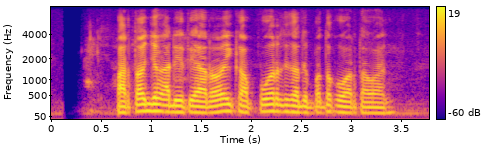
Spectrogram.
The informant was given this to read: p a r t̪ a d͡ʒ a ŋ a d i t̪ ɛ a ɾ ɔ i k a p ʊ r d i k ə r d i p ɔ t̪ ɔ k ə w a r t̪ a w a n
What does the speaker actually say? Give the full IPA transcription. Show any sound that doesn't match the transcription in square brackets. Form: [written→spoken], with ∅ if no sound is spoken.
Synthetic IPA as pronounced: p a r t̪ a d͡ʒ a ŋ a d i t̪ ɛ a ɾ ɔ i k a p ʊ r d i k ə r d i p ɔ t̪ ɔ k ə w a r t̪ a w a n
